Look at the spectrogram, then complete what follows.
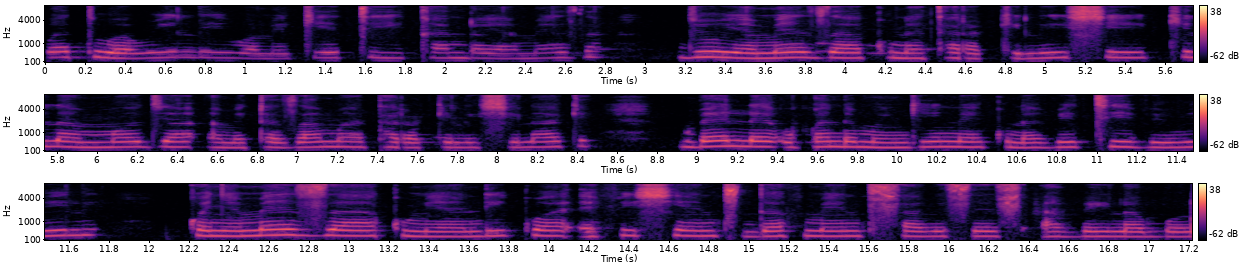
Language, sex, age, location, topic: Swahili, female, 18-24, Kisii, government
